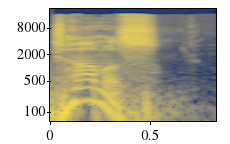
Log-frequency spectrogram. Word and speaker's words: Thomas: For example, you don't pronounce the H in Thomas. – Or Thames.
